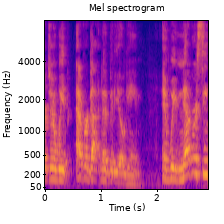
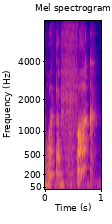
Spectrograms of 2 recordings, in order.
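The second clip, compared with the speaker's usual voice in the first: stunned; 5 semitones higher, 8 dB quieter, slower than usual. Retold or imitated. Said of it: "I'm like".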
